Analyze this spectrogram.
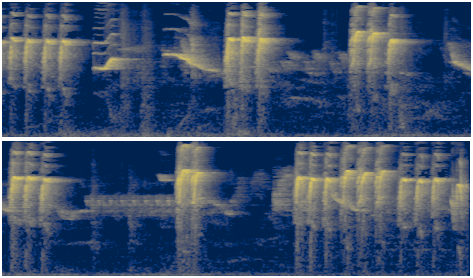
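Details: Kapas tembak, a caged cream-vented bulbul entered in an online bird contest from Singkawang, West Kalimantan, alternating rapid buzzy trill bursts with smooth falling and level whistles, some pauses between phrases.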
